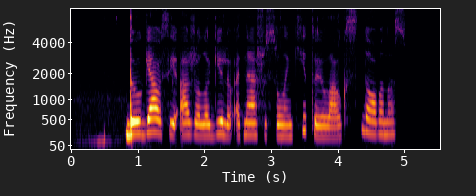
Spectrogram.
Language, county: Lithuanian, Klaipėda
